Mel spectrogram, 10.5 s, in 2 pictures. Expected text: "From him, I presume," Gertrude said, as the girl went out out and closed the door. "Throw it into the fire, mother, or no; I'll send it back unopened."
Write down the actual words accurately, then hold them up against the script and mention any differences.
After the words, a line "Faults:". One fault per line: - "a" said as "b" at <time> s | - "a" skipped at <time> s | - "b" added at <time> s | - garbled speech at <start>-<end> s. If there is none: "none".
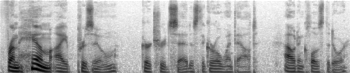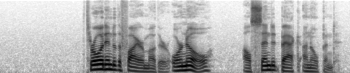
"From him, I presume," Gertrude said, as the girl went out out and closed the door. "Throw it into the fire, mother, or no; I'll send it back unopened."
Faults:
none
